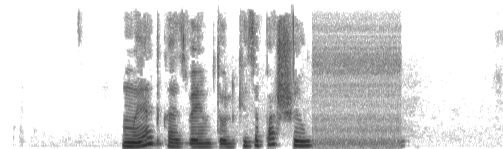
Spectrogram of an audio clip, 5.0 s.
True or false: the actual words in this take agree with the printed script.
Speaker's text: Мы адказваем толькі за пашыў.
true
